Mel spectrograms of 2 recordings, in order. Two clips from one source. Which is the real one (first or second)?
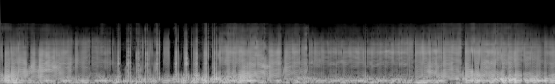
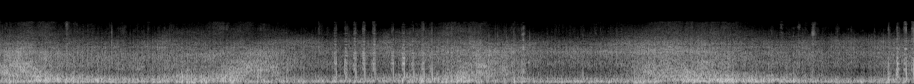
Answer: second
